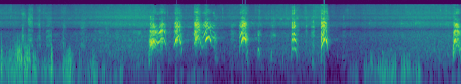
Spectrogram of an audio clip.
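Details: Four-week-old puppies playing outside, barking at a tree: a cluster of short, high yapping barks in quick bursts, some paired, with rustling and soft scuffling between them.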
